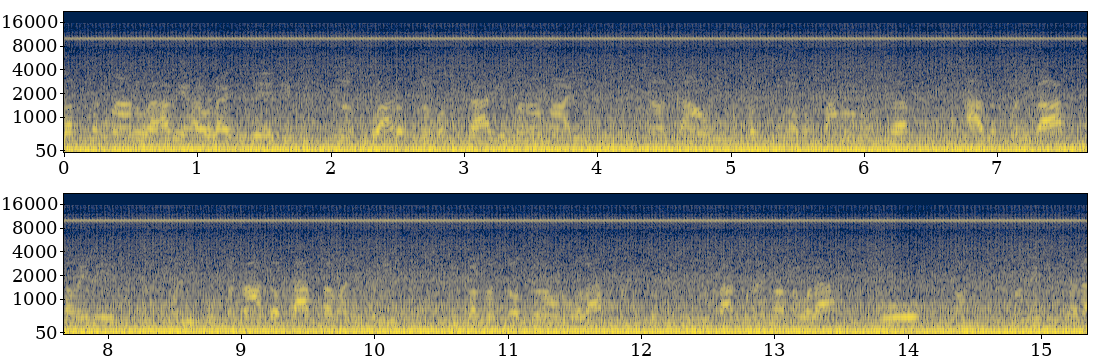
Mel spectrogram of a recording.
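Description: A man talking steadily over a constant low hum and a faint high steady whine.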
